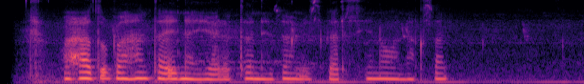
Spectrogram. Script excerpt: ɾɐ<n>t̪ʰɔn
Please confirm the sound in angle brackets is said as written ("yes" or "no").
no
